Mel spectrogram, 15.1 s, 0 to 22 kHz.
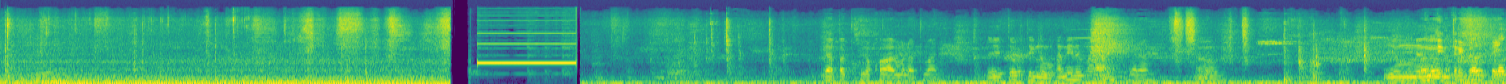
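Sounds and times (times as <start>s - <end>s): bleep tone: 4.7s - 5.8s.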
